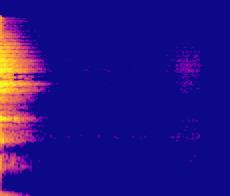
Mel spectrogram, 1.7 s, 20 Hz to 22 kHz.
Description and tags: Sticks of God 023
drum, drumkit, god, real, stick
